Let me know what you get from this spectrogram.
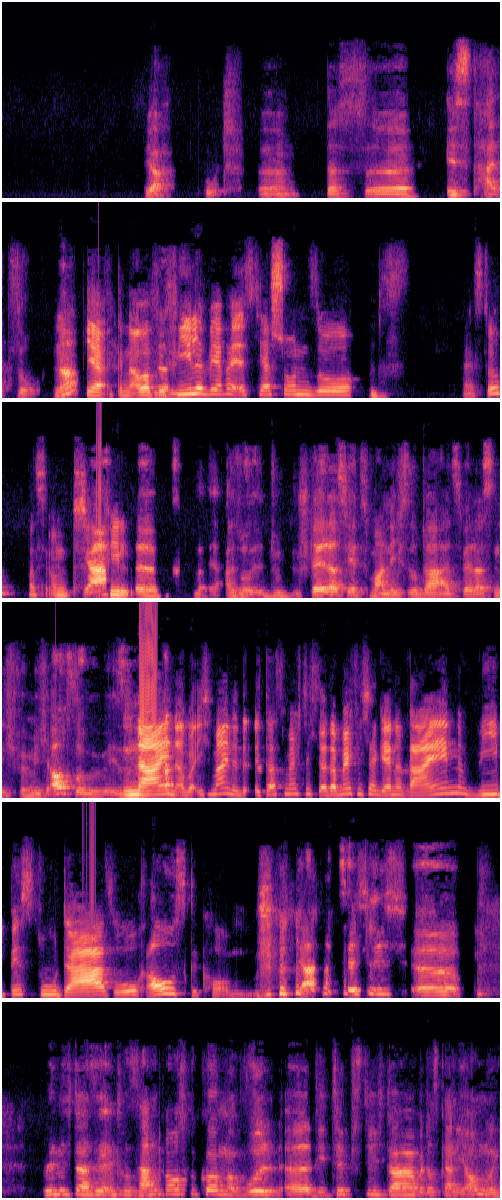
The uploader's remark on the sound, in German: die ich auf live auf Instagram geführt habe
